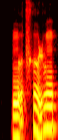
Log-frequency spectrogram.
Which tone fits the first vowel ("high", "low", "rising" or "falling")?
low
